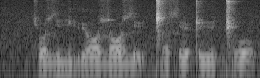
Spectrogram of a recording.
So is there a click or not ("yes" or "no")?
yes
